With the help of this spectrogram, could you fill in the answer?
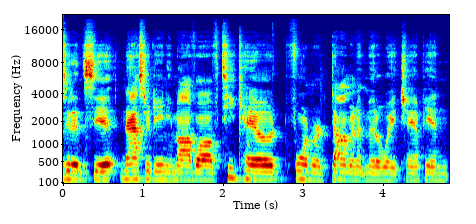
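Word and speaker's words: Imavov: this to Paul Felder it's imov not imov none of that imav so I got to get that one right but um yeah for those who didn't see it nardini imov TKO former dominant middleweight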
